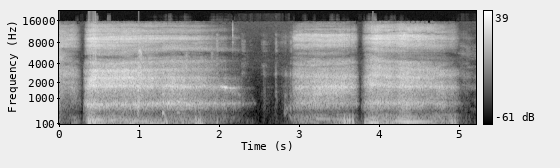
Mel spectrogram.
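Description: A voice imitates heavy breathing: loud, raspy exhales with a brief pause, then two more long huffing breaths close to the microphone.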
